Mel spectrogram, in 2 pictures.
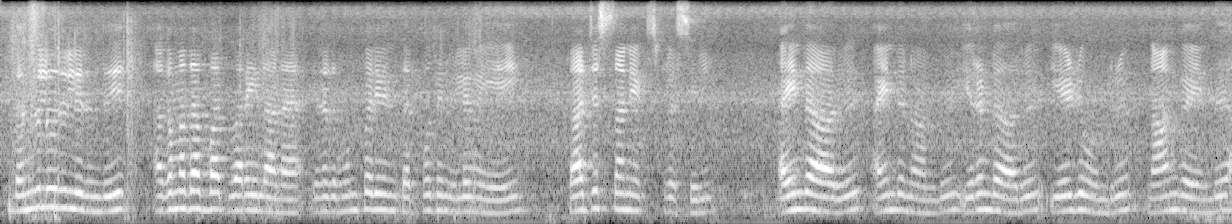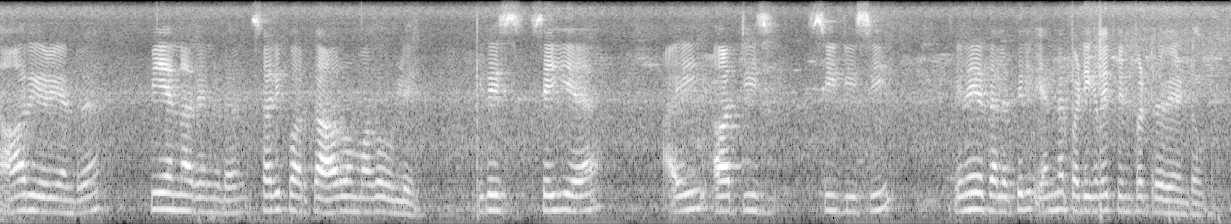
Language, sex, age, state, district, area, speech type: Tamil, female, 60+, Tamil Nadu, Viluppuram, rural, read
